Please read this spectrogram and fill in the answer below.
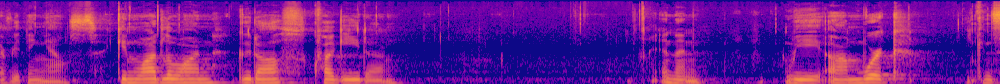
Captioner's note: non-english speech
